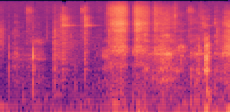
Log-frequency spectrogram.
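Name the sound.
dog barking and panting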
